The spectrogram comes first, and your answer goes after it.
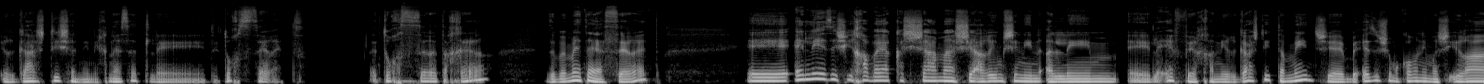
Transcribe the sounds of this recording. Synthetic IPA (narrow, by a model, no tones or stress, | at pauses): ʔiʁɡaʃtiʃeanḭniχnesetlḛleto̞χse̞ʁe̞t | lḛto̞χse̞ʁetaχe̞ʁ | zebe̞ːme̞thajase̞ʁe̞t | eʔenliezeʃiiχavajakaʃameaʃeʔaʁimʃeninalimḛlḛʔefe̞χa̰niiʁɡaʃtitamidʃebe̞ʔezeʃumako̞manimaʃʔḭʁa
